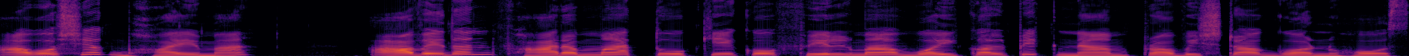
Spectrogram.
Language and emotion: Nepali, neutral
